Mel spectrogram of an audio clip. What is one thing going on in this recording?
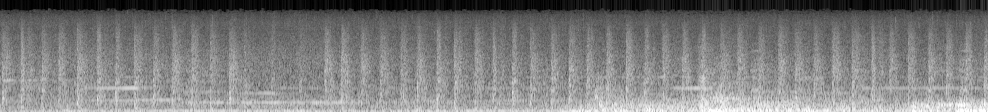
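Heavy boots crunch steadily on gravelly ground.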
